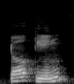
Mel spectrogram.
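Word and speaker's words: talking: क्या we means हम टॉकिंग देखिए एल साइलेंट है टॉकिंग मींस बात कर रहे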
